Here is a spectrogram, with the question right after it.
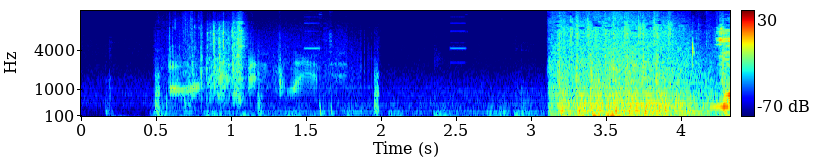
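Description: A Counter-Strike (CS:GO) match on the Nuke map: after a stretch of quiet, scattered sounds, a loud, dense rifle spray erupts and keeps firing rapidly until the end.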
